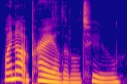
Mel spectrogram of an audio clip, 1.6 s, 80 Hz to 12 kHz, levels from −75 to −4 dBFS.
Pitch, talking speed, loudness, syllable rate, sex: 205 Hz, 225 wpm, -16 LUFS, 4.8 syllables/s, female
